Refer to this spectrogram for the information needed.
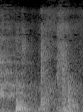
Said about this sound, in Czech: Otevřené dveře. Dobrý nápad, jo.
